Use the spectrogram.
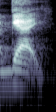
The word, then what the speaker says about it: guy: Y la palabra guy, G como del español y diptongo I, guy.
